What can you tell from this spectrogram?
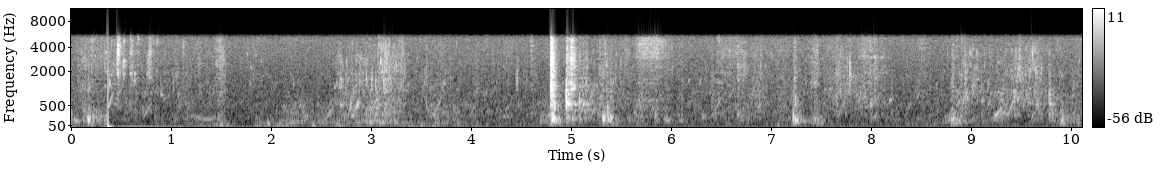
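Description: Water sloshing around a work barge, with scattered knocks and clicks on board; the loudest is a single sharp knock about five seconds in.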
